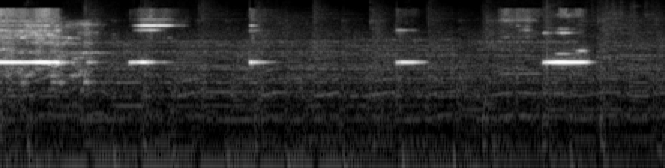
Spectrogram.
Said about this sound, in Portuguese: Não tá ouvindo uma... o caminhão da mudança dando ré aí, não? Ah! Ai, que loucura, meu. É verdade. É verdade, a mudança tá saindo.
